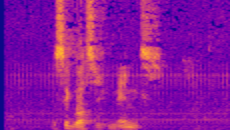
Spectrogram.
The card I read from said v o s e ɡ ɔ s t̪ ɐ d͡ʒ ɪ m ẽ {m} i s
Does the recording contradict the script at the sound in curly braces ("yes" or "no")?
no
